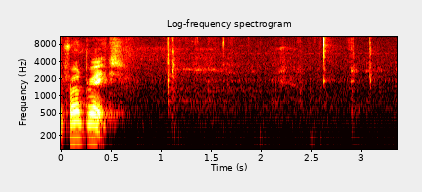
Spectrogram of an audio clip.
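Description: A bicycle brake cable clicks and rattles as fingers handle it.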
